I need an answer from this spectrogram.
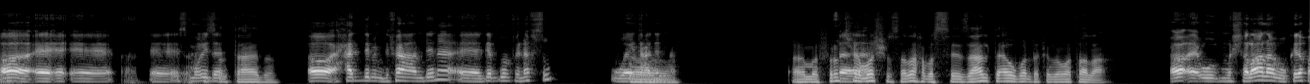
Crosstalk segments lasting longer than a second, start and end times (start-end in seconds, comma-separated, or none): none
